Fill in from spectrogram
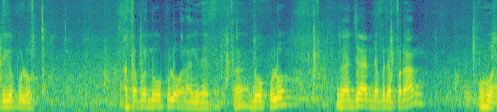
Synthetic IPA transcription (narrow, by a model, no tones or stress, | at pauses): t̪iɡapulʊh | at̪awp̬ʊnduapulʊhlaɡit̪adiəduapulʊhpəŋad͡ʒaɾandaip̬adapəɾaŋ | uɦʊ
